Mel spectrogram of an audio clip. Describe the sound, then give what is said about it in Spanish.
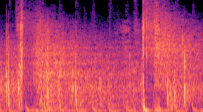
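Close gunfire and explosions from street combat ring out in the streets of Kyiv during the night, a scatter of sharp cracks and booms with two especially loud blasts, echoing over a constant rumbling background. “Se escuchan muy de cerca las explosiones y los tiroteos de los combates, disparos en las calles de Kiev, a los que se une la desesperación de los que permanecen escondidos.”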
